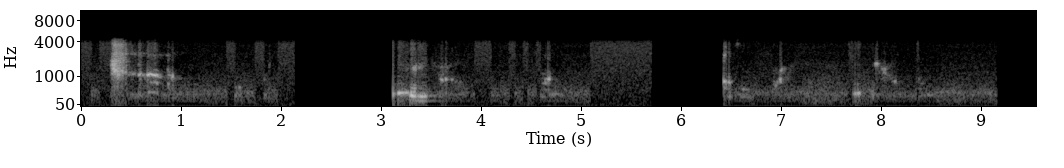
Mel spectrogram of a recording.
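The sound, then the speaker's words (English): A cat makes soft chirping, meowing sounds in three separate bursts broken by brief silences, fairly quiet, with no one talking. “This is a real cat.”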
